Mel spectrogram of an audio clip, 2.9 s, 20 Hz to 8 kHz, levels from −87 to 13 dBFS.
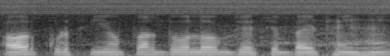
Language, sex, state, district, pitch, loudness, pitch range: Hindi, male, Madhya Pradesh, Katni, 125 Hz, -20 LUFS, 120-130 Hz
